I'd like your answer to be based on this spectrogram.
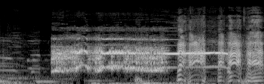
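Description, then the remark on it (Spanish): A single loud rooster crow from a rooster alarm clock, the 'despertador del gallito' of Laboratorios Yayo, rings out, a long sustained high-pitched cock-a-doodle-doo lasting about two seconds, its final notes breaking into a raspy, wavering trill. “Recuerden que en Laboratorios Yayo nosotros les tenemos los productos más importantes para usted y el día de hoy ofreciéndoles a todos y a todas el despertador del gallito.”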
